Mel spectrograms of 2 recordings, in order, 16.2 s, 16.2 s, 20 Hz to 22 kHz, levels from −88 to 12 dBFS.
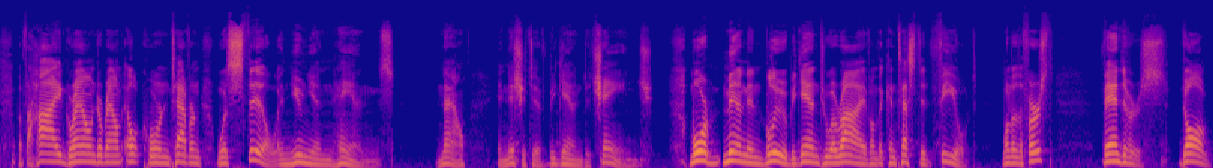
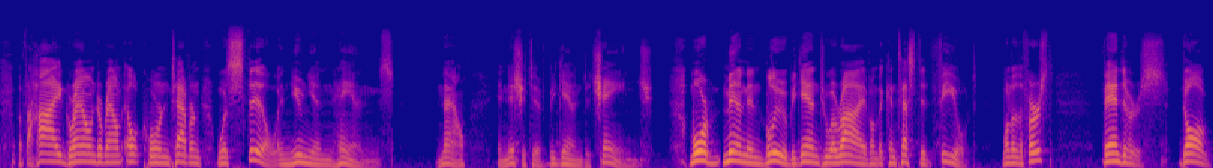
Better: first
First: none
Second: muffled; slightly; fading above 3.5 kHz

